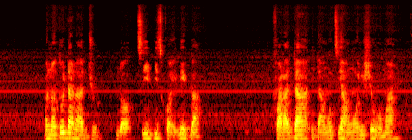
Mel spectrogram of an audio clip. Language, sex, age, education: Yoruba, male, 15-29, tertiary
